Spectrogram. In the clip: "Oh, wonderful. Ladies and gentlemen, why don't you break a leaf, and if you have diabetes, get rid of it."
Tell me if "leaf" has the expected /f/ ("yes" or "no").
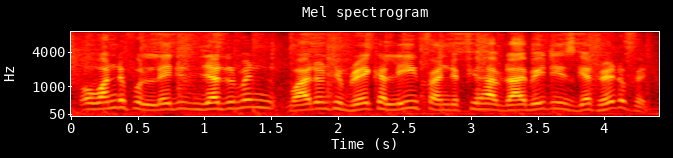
yes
